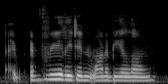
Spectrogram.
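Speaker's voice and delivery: ordinary delivery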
